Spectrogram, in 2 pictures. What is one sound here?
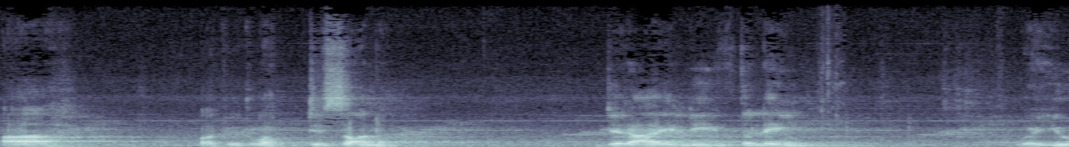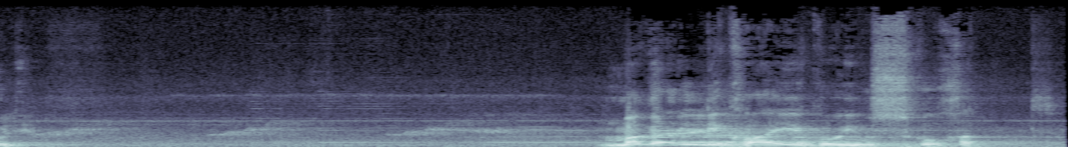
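An elderly man reads aloud slowly into a microphone, with pauses.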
